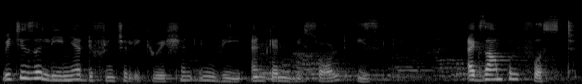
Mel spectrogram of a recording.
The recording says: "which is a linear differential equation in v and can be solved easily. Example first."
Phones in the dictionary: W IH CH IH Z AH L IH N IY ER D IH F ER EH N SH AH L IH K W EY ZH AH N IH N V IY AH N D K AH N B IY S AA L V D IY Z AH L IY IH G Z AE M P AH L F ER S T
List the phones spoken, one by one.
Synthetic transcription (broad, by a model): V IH CH IH Z AH L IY N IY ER D IH F ER EH N SH AH L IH K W EY SH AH N IH N V IY AH N D K AH N B IY S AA L D IY Z AH L IY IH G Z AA M P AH L F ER S T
